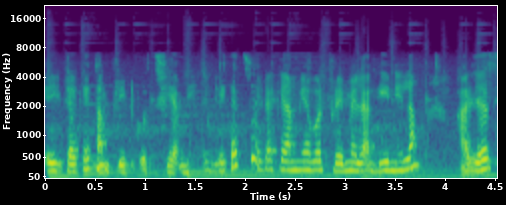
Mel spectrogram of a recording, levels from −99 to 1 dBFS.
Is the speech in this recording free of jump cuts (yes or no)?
no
